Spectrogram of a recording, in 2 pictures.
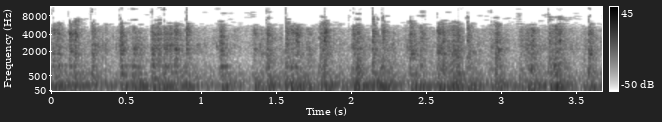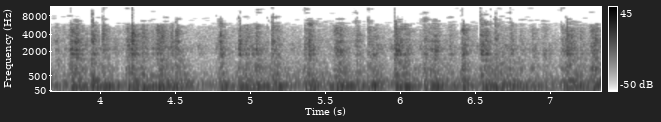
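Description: Uneven, lumpy idle with irregular stumbles and misses breaking up the low rumble; this engine is idling rough.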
